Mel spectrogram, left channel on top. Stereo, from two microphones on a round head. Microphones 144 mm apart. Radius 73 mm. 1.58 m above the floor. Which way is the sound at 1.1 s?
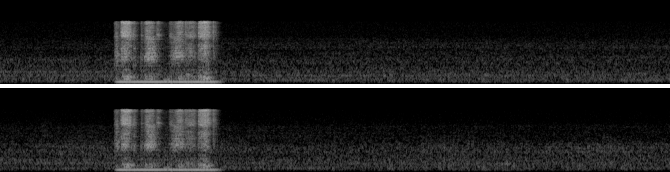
Centre (ahead or behind).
